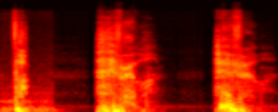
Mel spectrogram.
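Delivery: put-on, mock breathy voice. Mocking a political ad's closing line, in a mock breathy voice. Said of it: "breathy voice".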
